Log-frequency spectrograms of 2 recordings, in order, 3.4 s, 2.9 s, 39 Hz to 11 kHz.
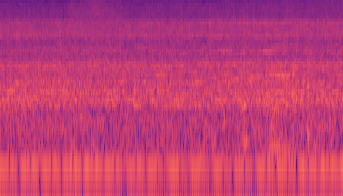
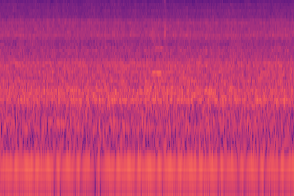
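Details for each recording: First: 1980 Ford F350 after a carburetor rebuild, idle mixture screws being adjusted: steady low idle with a rough, slightly uneven beat; the right-side screw is turned in too far (too lean), so it must be backed out. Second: 1980 Ford F350 after a carburetor rebuild and idle mixture adjustment: steady, even idle with no misses or stumbles, guessed at around 650–750 rpm without a tachometer, right where it should be.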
